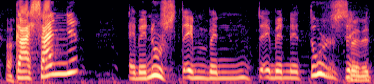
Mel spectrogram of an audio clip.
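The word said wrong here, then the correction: Benetússer: es Benetuser.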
